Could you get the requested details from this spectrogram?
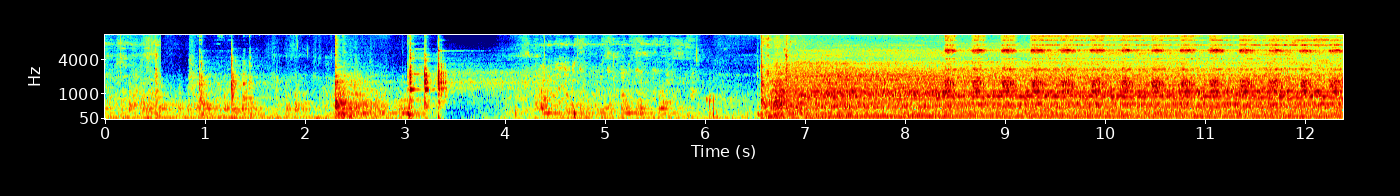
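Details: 1998 Ford Contour brake rotor, causing pulsation, machined on a brake lathe: after some clatter, a steady hum with an even metallic cutting hiss. No chatter, a clean, normal light pass.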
